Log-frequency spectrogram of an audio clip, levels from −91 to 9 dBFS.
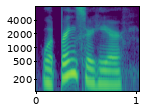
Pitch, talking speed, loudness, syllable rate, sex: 185 Hz, 235 wpm, -17 LUFS, 6.3 syllables/s, female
